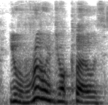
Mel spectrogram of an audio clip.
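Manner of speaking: high, loud, slow furious line; the queen furious at her sons; hissed fury. Acted. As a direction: spit it out in rage. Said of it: "she hissed".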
